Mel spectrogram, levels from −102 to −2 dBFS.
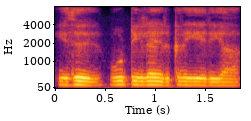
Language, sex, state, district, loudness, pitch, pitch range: Tamil, male, Tamil Nadu, Nilgiris, -14 LUFS, 130 Hz, 120-135 Hz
